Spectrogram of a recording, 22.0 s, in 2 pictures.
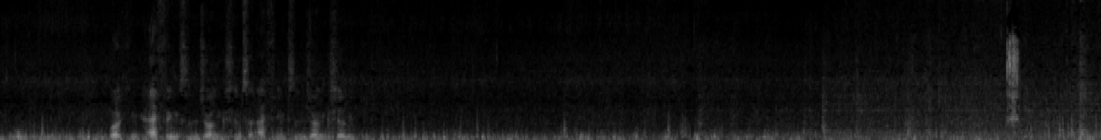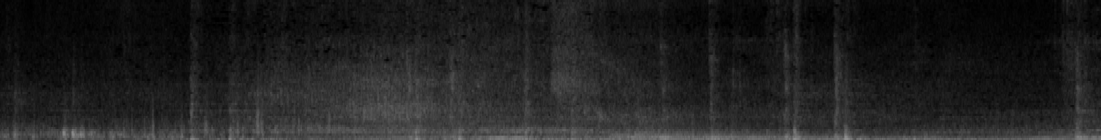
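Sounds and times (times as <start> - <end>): train rumbling slowly: 0.0 - 22.0
wheels clicking over rail joints: 6.6 - 22.0.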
